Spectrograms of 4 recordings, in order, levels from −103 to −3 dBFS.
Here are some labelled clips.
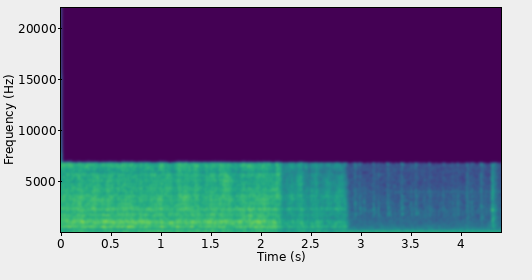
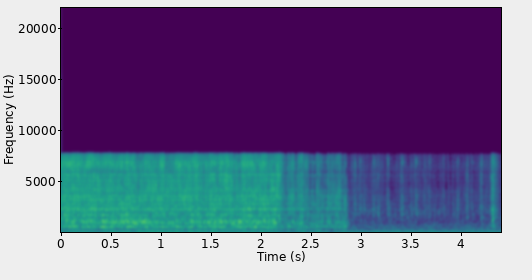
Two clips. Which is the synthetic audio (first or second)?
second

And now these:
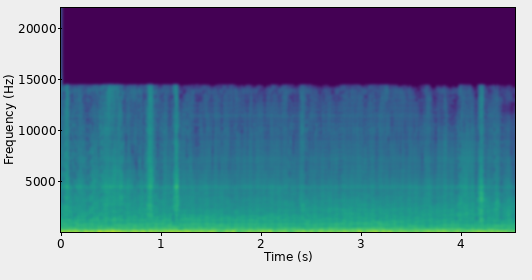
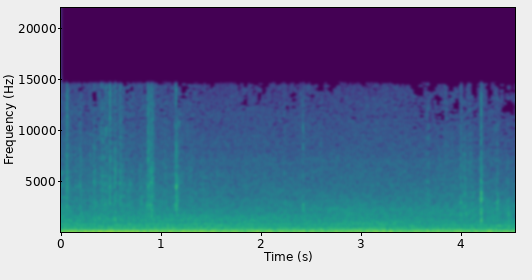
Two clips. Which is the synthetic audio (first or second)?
first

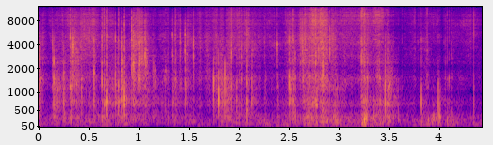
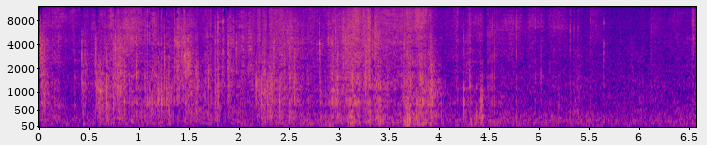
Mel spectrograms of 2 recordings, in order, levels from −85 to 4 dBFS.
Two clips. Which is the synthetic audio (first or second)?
first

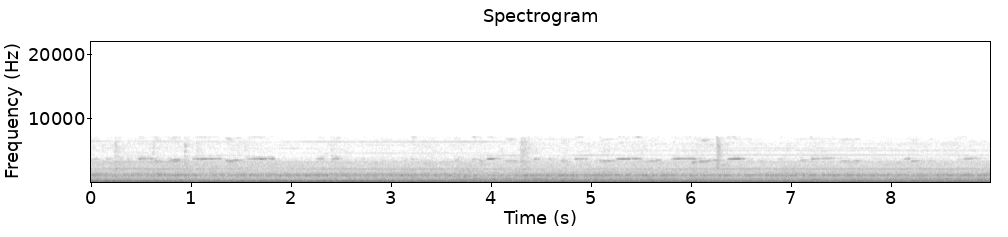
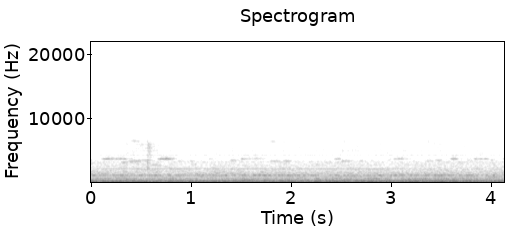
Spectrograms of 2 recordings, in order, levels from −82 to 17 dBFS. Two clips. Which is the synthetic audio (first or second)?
second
